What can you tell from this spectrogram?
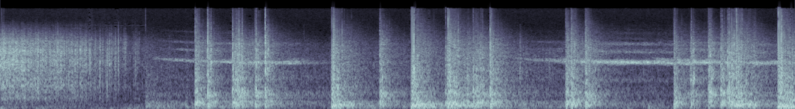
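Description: Fireworks going off: a rapid series of sharp bangs, each trailing off in a crackle. A high steady whistling tone comes and goes behind them.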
